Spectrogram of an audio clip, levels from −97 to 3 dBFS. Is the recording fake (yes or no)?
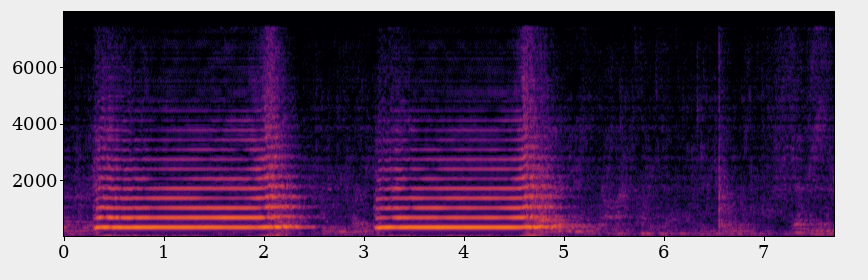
yes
